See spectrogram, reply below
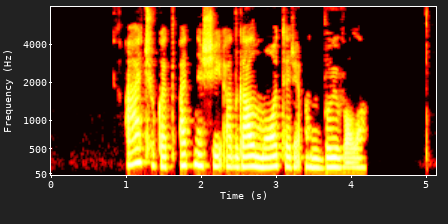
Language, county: Lithuanian, Vilnius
